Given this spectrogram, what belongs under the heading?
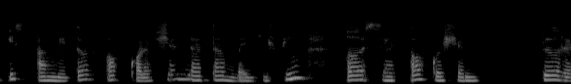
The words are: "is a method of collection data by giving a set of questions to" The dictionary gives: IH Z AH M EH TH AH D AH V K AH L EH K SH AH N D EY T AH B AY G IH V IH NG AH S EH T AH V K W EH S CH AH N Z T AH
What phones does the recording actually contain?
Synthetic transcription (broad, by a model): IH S AH M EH T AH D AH F K AH L EH K SH AH N D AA T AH B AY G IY F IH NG AH S EH T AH F K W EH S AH N T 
